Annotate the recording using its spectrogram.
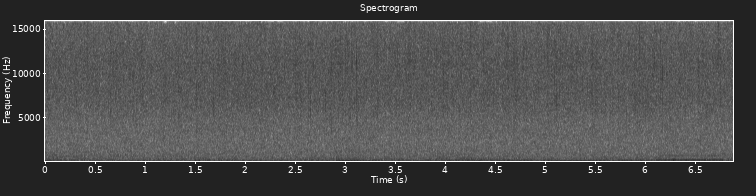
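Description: A boat engine drones steadily nearby.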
